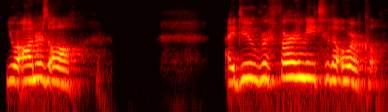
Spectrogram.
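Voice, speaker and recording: Woman as queen on trial, Shakespearean verse, impassioned, defiant, grieving, very slow pacing, roomy echo. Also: high-pitched, a little mellow. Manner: declamatory, deliberate, impassioned. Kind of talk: Shakespearean stage monologue in heightened verse. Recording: roomy, echoing space.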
